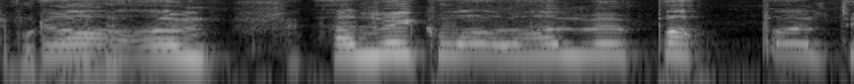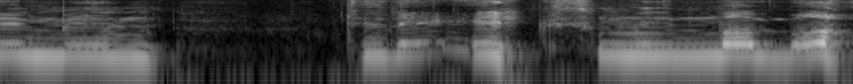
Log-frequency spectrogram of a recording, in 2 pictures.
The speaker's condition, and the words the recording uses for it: Cerebral palsy. Det sitter ju mest på talet och balansen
